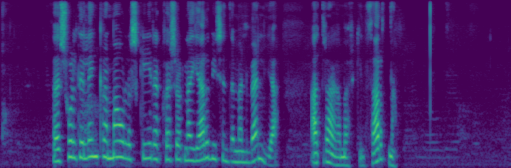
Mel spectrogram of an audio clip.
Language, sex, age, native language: Icelandic, female, 50-59, Icelandic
